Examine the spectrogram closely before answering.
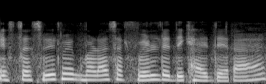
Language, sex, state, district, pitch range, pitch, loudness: Hindi, female, Uttar Pradesh, Deoria, 190-220 Hz, 205 Hz, -13 LUFS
